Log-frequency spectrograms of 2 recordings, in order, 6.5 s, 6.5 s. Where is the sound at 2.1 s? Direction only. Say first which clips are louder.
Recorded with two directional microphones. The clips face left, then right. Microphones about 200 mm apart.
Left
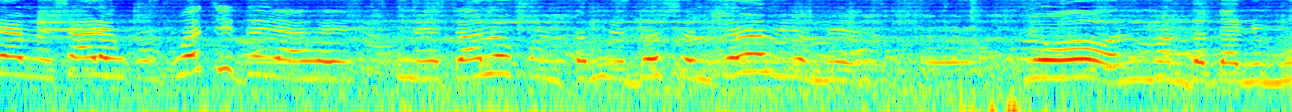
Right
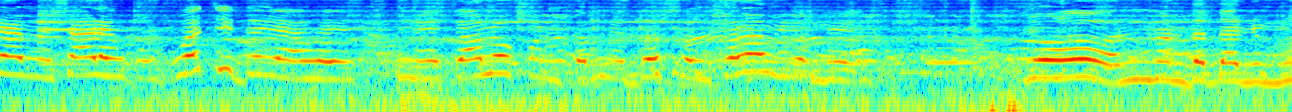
Even; 10° left (ahead or behind).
